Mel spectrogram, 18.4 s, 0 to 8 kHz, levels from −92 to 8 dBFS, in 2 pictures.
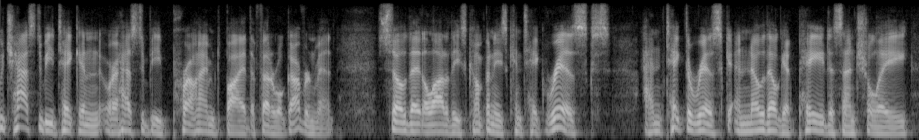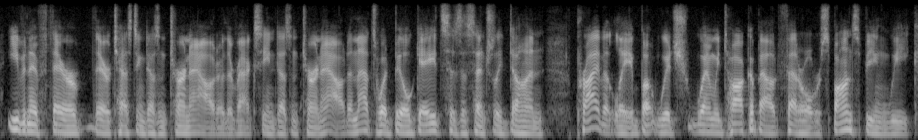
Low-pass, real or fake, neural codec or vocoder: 7.2 kHz; real; none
